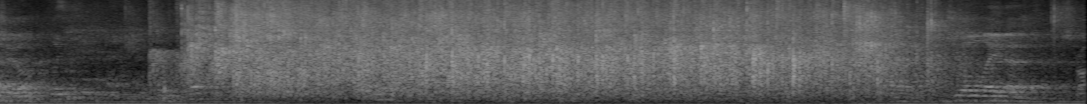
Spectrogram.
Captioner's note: clapping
